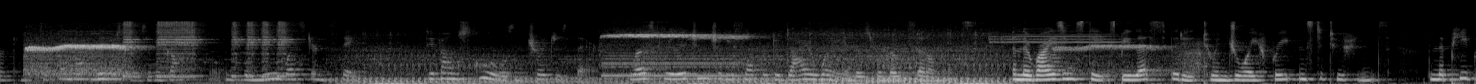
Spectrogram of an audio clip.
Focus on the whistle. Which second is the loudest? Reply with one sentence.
The loudest moment of the whistle is at 1 second.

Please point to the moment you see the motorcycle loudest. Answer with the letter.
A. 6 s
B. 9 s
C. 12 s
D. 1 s
B.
